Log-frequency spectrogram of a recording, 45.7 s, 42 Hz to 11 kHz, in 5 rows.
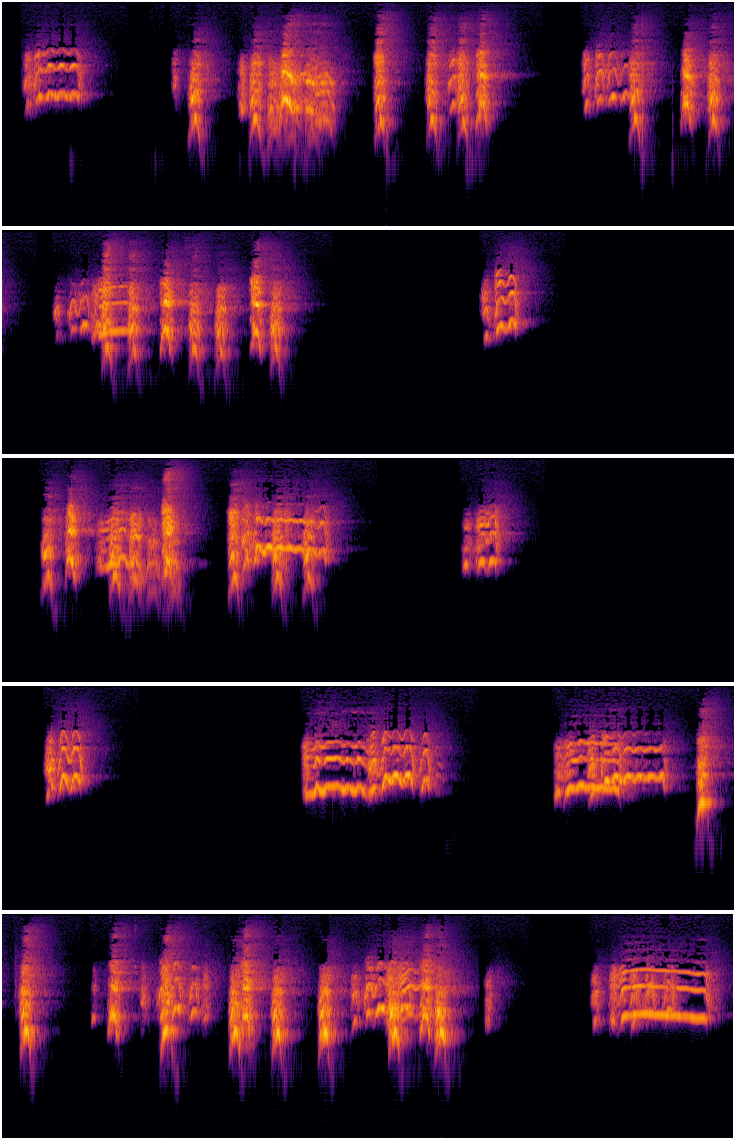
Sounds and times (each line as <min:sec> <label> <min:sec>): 0:00.3 fairly close barking coyote 0:01.1
0:02.1 fairly close barking coyote 0:06.4
0:02.2 barking ranch dogs 0:06.2
0:07.2 fairly close barking coyote 0:09.2
0:07.3 barking ranch dogs 0:09.1
0:09.8 fairly close barking coyote 0:12.9
0:09.9 barking ranch dogs 0:12.8
0:15.2 fairly close barking coyote 0:15.8
0:18.8 barking ranch dogs 0:20.6
0:18.8 fairly close barking coyote 0:22.6
0:21.2 barking ranch dogs 0:22.4
0:24.0 fairly close barking coyote 0:24.7
0:28.0 fairly close barking coyote 0:28.7
0:31.2 fairly close barking coyote 0:33.0
0:34.4 fairly close barking coyote 0:42.8
0:36.1 barking ranch dogs 0:37.2
0:37.8 barking ranch dogs 0:42.8
0:44.0 fairly close barking coyote 0:45.0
